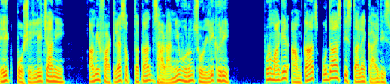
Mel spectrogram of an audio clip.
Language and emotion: Goan Konkani, sad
